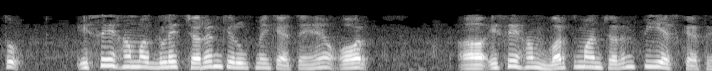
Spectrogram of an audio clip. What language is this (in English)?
Hindi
